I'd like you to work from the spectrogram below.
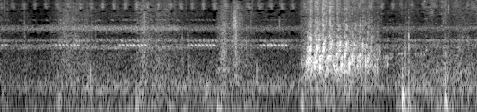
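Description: A horse, dragging a broken motorcycle by rope across the night steppe, gives a brief snorting neigh amid a constant dense chirring of crickets. Faint hoof knocks follow.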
